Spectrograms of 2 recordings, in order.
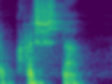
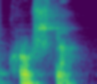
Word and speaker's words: Кришна: Строго говоря, это не Ри и не Ру, это Р. Кришна. Если совсем уже правильно фонетически повторять, то это Кришна. Но в некоторых штатах Индии этот звук «р» произносит как «ру». И они повторяют «крушна». «Харе Кришна, Харе Кришна, Кришна, Кришна, Харе Харе».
